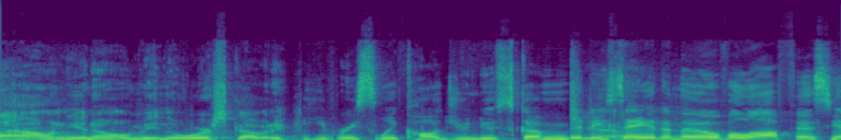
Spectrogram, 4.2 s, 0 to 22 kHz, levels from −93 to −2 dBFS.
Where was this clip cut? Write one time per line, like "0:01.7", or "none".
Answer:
0:01.5
0:02.8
